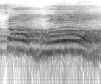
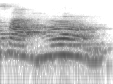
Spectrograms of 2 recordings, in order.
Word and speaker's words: saha: Moco soho bukan saha.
